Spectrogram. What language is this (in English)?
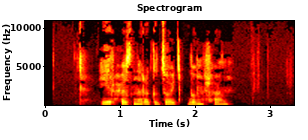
Abkhazian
